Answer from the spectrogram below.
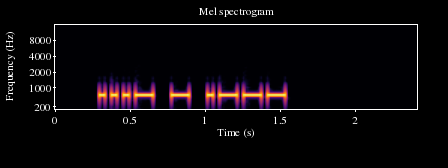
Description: Morse code, heard as a keyed tone, about 31 wpm, 700 Hz. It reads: VTJ
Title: USA Call Sign Postfixes - 3 Letters 30wpm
